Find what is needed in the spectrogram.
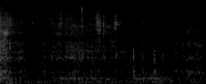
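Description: Faint rustle and light ticks of a torn strip of paper being handled and laid on a sketchbook page, over a faint low hum.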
